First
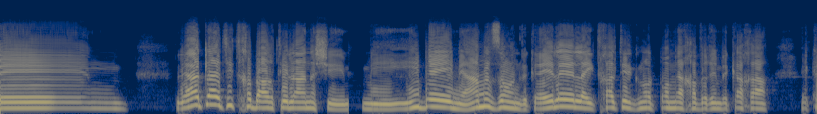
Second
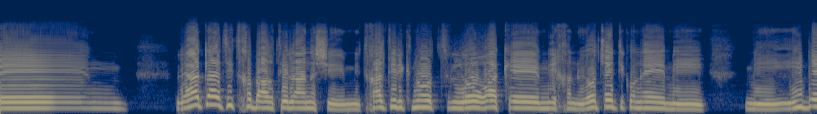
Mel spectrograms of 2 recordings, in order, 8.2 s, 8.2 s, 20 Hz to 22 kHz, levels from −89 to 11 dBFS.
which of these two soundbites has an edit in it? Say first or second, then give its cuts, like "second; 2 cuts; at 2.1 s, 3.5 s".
first; 1 cut; at 3.5 s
